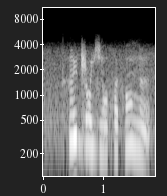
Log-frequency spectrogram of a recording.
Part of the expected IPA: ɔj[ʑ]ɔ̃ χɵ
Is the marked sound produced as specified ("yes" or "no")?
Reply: yes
